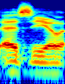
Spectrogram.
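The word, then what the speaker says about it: Ezio: dampier and uh yes I'm fully aware it's pronounced eziio I call him EO because I think he's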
